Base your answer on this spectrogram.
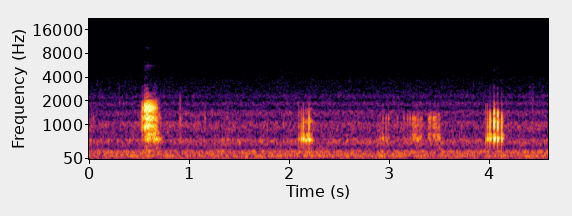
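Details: Fainter Tago's brown frog (Rana tagoi) chorus recorded in April near a gorge by the Kamo River, Itoshima, Fukuoka, Japan: two louder brief croaks about three and a half seconds apart, a weaker one between, over steady low rushing noise.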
